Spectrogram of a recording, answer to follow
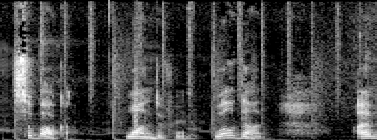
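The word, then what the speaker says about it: собака: best friend and protector let's try to learn how to pronounce the world dog in Ukrainian Sabaka once again Sabaka wonderful well done I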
